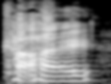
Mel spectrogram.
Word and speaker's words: Chi: I'll say that no my name is pronounced Kai it just looks like it's spelled Chi also sadly I'm not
